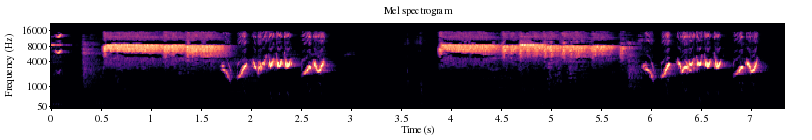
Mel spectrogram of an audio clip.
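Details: Orange-headed thrush song used as a lure to make other orange-headed thrushes sing: a long, steady, high whistled note, then a quick run of looping, slurred notes. The phrase repeats after a short pause.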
